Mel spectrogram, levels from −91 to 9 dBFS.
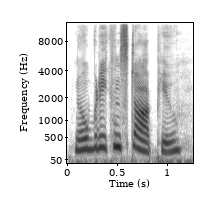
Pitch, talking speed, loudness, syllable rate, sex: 230 Hz, 190 wpm, -16 LUFS, 5.8 syllables/s, female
